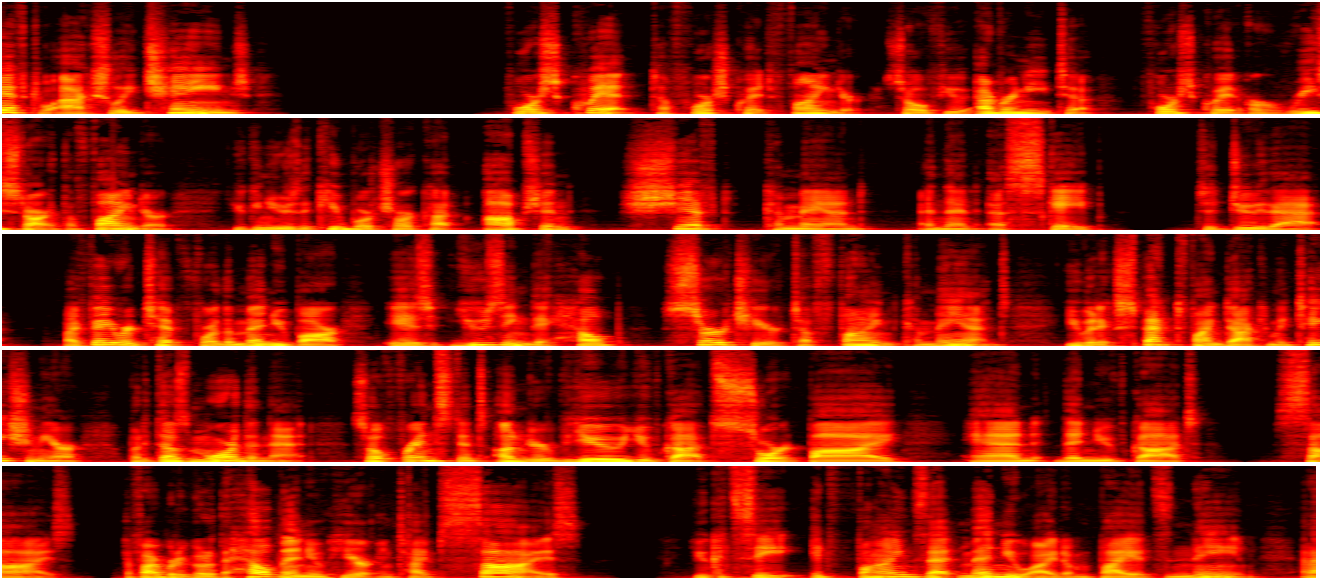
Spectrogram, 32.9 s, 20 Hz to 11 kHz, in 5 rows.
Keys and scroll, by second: 27.9-29.2 typing.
